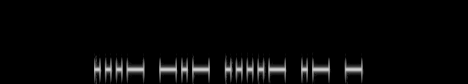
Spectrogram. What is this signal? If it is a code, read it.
Morse code, heard as a keyed tone, about 22 wpm, 700 Hz. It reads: VK4AT
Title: DXCC-100 Call Signs - 5 Characters - 22wpm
